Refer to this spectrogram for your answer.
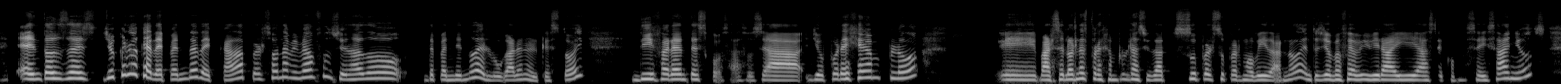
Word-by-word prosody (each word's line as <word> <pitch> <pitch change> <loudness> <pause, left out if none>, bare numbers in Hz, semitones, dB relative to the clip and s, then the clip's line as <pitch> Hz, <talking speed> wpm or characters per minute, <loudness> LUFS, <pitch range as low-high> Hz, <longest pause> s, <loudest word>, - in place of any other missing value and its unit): Entonces, 270 +1 +4
yo 320 +3 0
creo 445 +2 +1
que - - +6
depende 235 +7 +1
de 245 -8 0
cada 255 +9 0
persona. 310 +4 -4
A - - -4
mí 295 -2 -5
me 315 - +1
ha 335 - +1
funcionado 270 -4 -1 0.2
dependiendo 215 +4 -4
del 305 -8 +1
lugar 200 +2 -2
en 230 - -5
el 185 -6 -5
que 180 - -9
estoy, 225 - -4 0.5
diferentes 235 0 +2
cosas, 185 0 -15
o 185 - -12
sea, 195 -1 +4
yo, 220 +1 -3
por 245 +3 -2
ejemplo, 305 +3 +1 0.8
eh, 215 -1 0
Barcelona 230 +4 +3
es, - - -7
por 255 - -3
ejemplo, 225 +1 -5
una 235 0 +1
ciudad 210 0 -3
súper, 240 0 -3
súper 220 -2 -6
movida, 200 -1 0
¿no?, 230 +10 -4
entonces, 220 -9 -4
yo 225 - +3
me 220 - +1
fui 235 - +1
a - - +2
vivir 220 0 +2
ahí 210 0 +3
hace 200 -1 -4
como 190 +2 -16
seis 195 0 -6
años. 280 - -1
230 Hz, 190 wpm, -26 LUFS, 210-270 Hz, 0.8 s, que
